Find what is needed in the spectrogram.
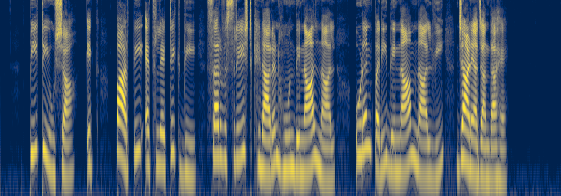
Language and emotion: Punjabi, neutral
